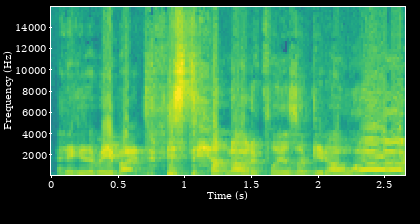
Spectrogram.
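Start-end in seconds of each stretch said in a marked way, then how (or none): 2.1-2.6 high, loud mock gasp of the teammates; players' shocked whoa. Teammates watching Gaza sent off, loud and high whoa. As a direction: yelp it like the squad just saw a bust-up. Players reacting to Gaza's exit.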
